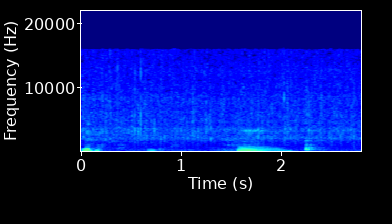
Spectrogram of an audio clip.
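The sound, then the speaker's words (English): Steady hissing sizzle of yam stir-frying in a hot pan, with faint scraping and a short voiced hum breaking in partway through. “So you're stir frying the yam.”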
